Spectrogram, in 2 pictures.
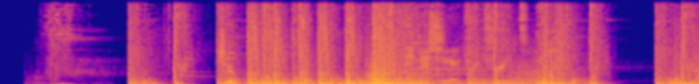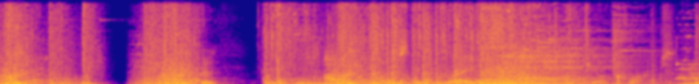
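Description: A fiery monster roars and strikes during a fight.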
